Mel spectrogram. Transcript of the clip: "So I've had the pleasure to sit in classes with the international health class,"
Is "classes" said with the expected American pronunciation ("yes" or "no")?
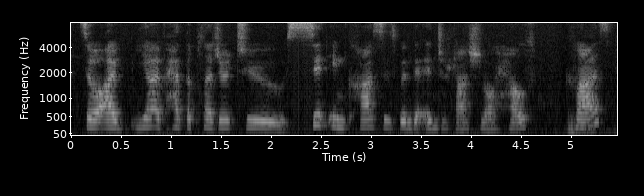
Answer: no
